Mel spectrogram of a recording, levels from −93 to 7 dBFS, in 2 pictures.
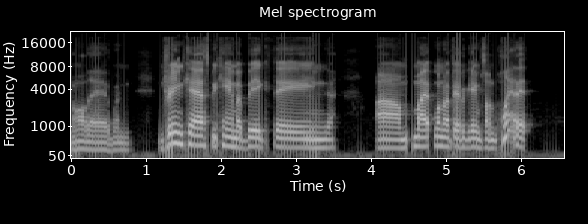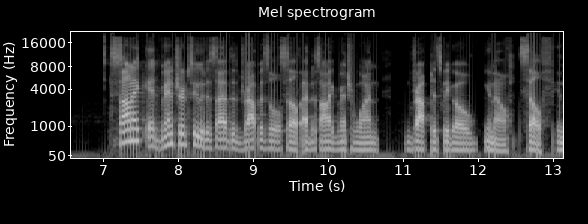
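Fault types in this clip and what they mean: Planar audio read as interleaved: each 43 ms block, which fits 2048-sample blocks, stores all left samples then all right, but gets read as alternating pairs. So each block plays twice at double speed, and the speech comes out an octave high with a 23.4 Hz flutter.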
